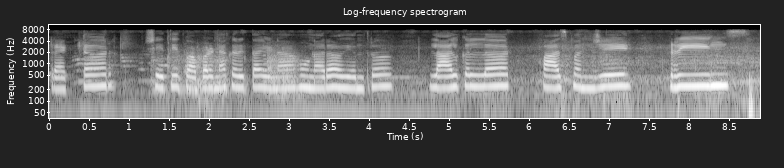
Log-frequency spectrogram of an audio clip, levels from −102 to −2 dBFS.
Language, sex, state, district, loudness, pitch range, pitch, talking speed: Marathi, female, Maharashtra, Gondia, -14 LUFS, 225-255 Hz, 240 Hz, 80 wpm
